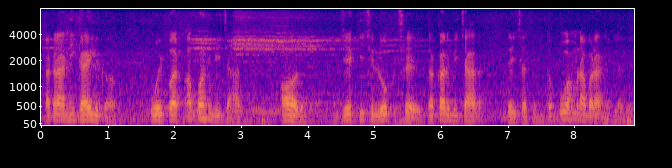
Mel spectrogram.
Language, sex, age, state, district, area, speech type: Maithili, male, 30-45, Bihar, Muzaffarpur, urban, spontaneous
